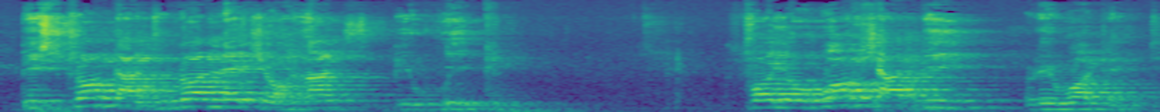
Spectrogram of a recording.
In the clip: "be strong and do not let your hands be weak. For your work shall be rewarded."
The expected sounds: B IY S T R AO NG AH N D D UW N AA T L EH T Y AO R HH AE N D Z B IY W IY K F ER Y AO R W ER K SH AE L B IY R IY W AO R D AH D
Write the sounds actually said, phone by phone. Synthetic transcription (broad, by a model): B IY S T R AO NG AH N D D UW N AA T L EH T Y AO HH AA N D S B IY W IY K F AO Y AO W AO K SH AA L B IY R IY W AO D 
